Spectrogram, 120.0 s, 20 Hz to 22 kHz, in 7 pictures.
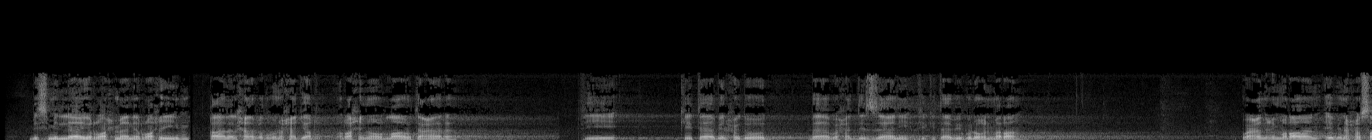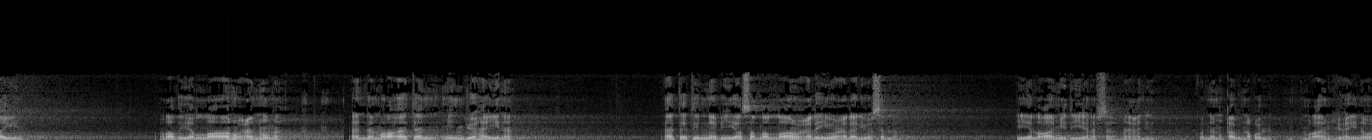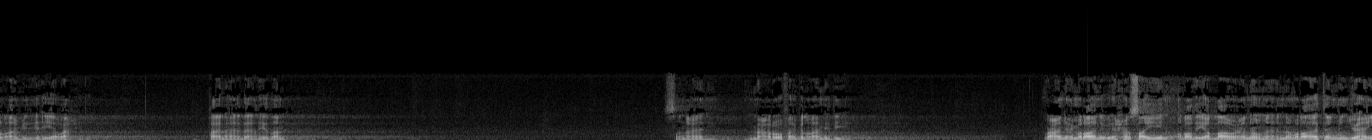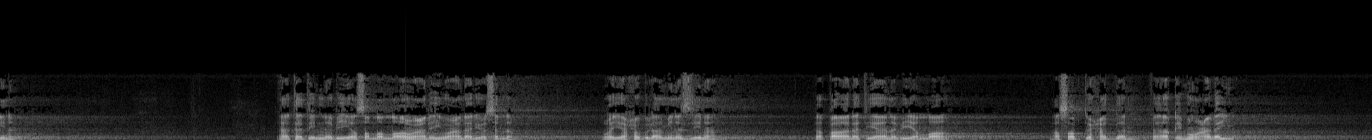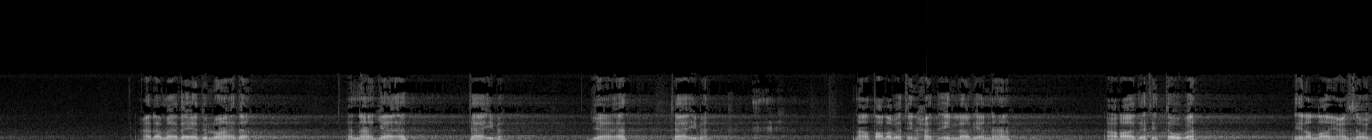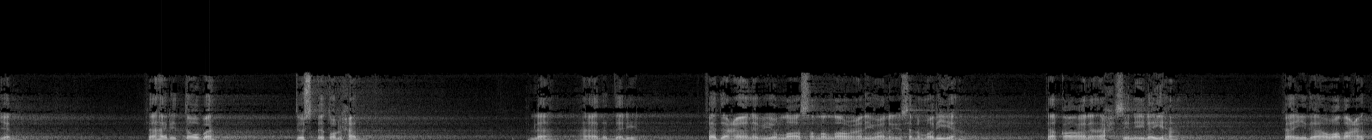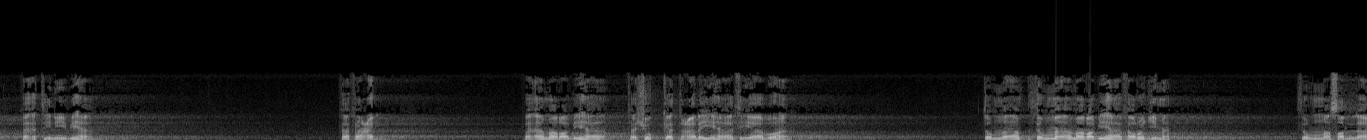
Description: *الدرس الثامن (8) {باب حكم الصلاة على المرجوم بالزنا}*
